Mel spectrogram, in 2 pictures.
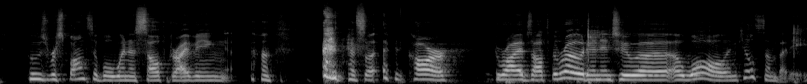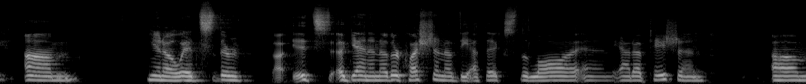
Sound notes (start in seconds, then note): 3.2 coughs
